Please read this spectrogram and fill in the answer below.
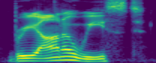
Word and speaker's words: Brianna Wiest: get this one right so it's brianna wiest is how she pronounces it anyway uh the mountain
